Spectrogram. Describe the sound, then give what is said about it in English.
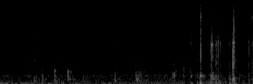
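Quiet mouth sounds of someone pausing from talking to drink water: small wet clicks and squishy swallows, with a couple of louder gulps near the end and no talking. “When you're by yourself, got to take a pause to drink some water because I could talk all day, you know?”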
